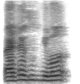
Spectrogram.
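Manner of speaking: ordinary delivery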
